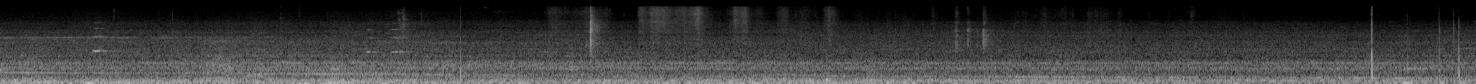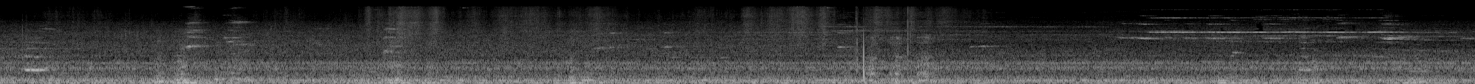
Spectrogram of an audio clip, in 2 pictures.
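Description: Electric train running and slowing into a station, heard from inside: a steady rumble under a motor whine that falls slowly in pitch over the first ten or so seconds, with scattered clicks of wheels over rail joints. A high-pitched brake squeal sets in over the last few seconds as the train comes to a stop at the platform.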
